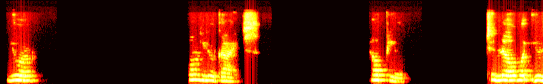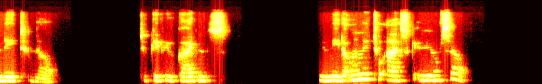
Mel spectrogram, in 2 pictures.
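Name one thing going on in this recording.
An elderly woman speaks calmly in short phrases over an online call, with silent pauses between them.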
